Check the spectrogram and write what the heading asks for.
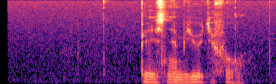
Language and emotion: Russian, neutral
